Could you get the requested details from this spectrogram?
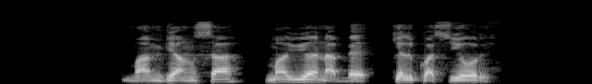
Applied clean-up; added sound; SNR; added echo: none; none; none; none.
